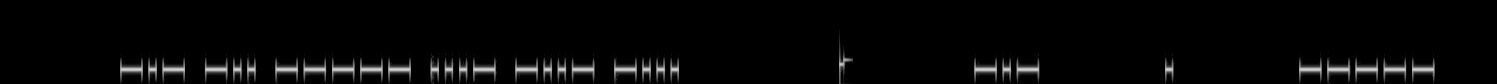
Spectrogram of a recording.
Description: Morse code, heard as a keyed tone, about 17 wpm, spaced as for 11 wpm, 700 Hz. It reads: KD0VXB KE0
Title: USA Call Signs - 6 Characters - 6x Character Spacing - 17wpm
